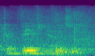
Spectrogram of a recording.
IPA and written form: kənˡviːnjənt (convenient)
